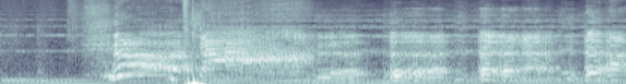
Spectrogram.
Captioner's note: Larry yells; Henrietta screaming; Larry laughing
